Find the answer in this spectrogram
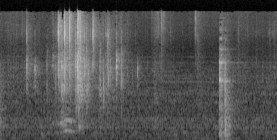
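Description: Silicone spatula scraping thick filling out of a bowl and knocking against the bowl and piping bag as the bag is filled, with light clinks about a second in and one sharper knock past three seconds.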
